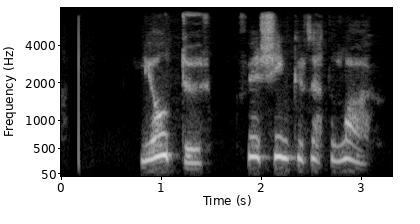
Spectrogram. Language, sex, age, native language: Icelandic, male, 18-19, Icelandic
